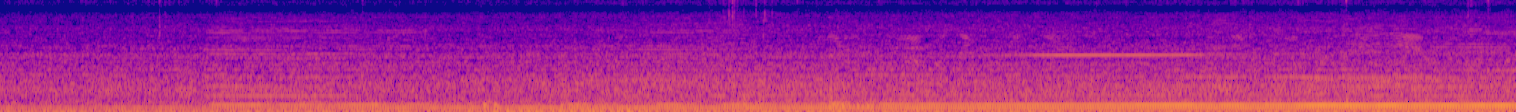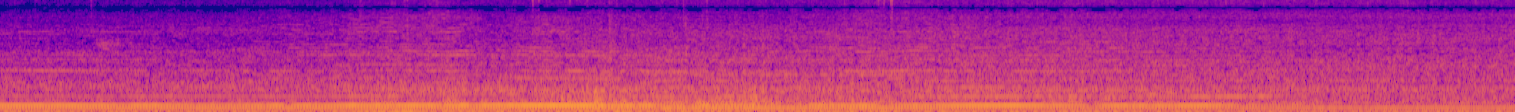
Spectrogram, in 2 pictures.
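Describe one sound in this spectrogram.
Big tyres crunch over dirt and stones.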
